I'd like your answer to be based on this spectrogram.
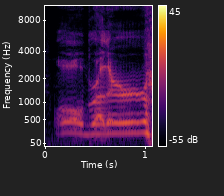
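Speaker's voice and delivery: high, loud wrestler impression; Randy Savage. Host mimicking his friend's impression, hammed-up wrestler voice. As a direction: bellow it like a macho wrestler. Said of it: "that was your impression of him".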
